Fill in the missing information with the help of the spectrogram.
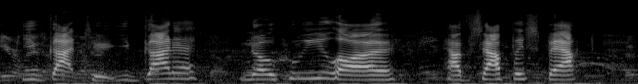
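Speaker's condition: Cerebral palsy

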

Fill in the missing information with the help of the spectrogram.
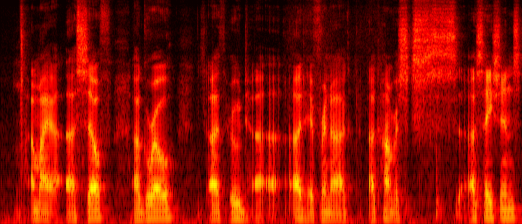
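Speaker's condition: Stuttering; stutter since early childhood, present in pre-k at Edna Row Elementary, formerly used a click sound; gotten better over the years, high school freshman, theater and musicals built speaking confidence; pauses and gets stuck, easier when rehearsed or singing, still stutters on stage; prolonged sounds, blocks

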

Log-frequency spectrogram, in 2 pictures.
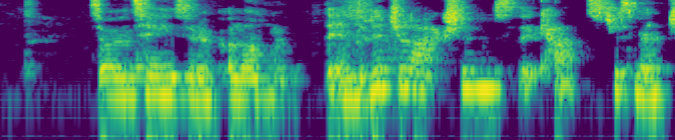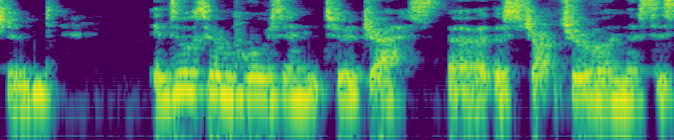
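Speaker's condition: No condition

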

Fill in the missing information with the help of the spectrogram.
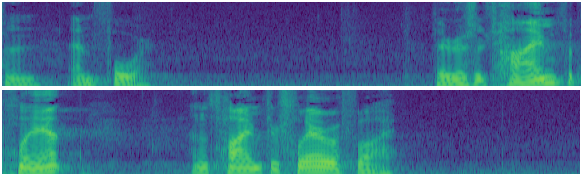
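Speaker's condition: Tongue cancer, jaw reconstruction; radiation-treated tongue cancer, jaw osteoradionecrosis, jaw transplant in Miami, mandible bone graft, titanium implants; about 13 years since tongue cancer, healing after implant surgery, permanent teeth not yet affixed

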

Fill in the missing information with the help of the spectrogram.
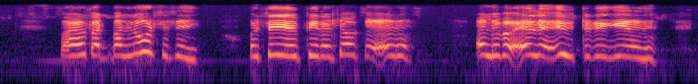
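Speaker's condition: Cerebral palsy; severe, wheelchair user

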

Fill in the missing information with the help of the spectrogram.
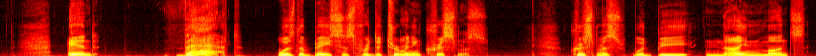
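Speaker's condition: No condition

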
